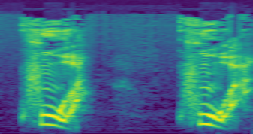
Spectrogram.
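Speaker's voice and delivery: "쿠아" opened out as "koo-ah". Shown as a demonstration. Teacher models the correct QU sound, "쿠아" as "koo-ah". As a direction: say "쿠아" with a distinct "koo" gliding to "ah". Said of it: "발음으로 해주셔야 돼요".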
